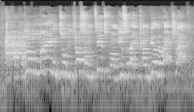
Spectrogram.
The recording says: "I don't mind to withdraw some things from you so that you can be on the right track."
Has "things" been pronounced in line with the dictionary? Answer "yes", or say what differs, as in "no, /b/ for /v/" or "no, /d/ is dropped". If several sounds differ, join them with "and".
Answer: no, /t/ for /θ/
